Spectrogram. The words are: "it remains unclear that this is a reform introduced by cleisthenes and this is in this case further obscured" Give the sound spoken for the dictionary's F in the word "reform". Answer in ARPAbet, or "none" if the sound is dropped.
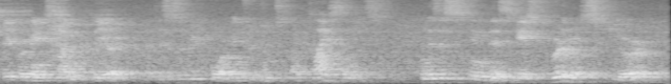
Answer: P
